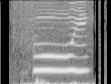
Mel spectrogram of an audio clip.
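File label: "fui1", Cantonese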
